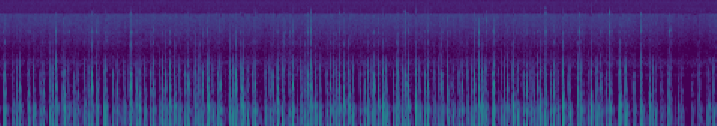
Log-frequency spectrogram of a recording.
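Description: Long manicured nails tap quickly on both white silicone ears of a binaural microphone. The result is a steady, dense stream of soft, dull, low thumps with almost no brightness and very short decay.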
